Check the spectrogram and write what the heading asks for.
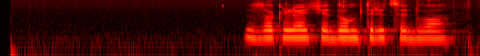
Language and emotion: Russian, neutral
